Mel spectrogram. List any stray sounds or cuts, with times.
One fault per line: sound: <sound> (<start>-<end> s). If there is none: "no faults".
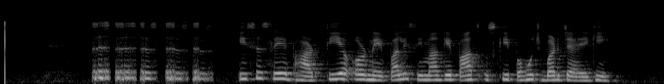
sound: laugh (0.9-2.1 s)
